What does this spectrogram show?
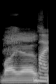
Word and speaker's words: miasma: The air within the mansion was oppressive, as though a black Okay, I don't know how to pronounce this word. Miasma.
